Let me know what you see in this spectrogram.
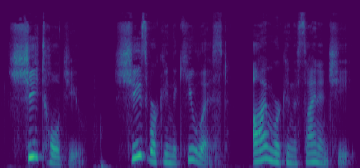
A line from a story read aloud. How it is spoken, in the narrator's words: The phlebotomist angrily declares to me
